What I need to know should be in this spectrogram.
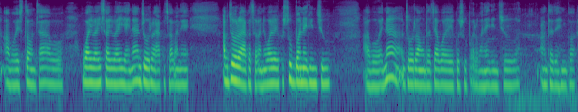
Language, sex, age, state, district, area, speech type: Nepali, female, 18-30, West Bengal, Darjeeling, rural, spontaneous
